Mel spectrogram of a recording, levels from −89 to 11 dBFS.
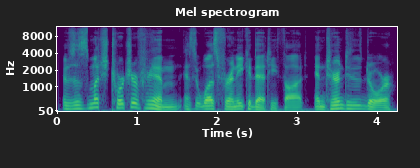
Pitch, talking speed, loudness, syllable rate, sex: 105 Hz, 280 wpm, -18 LUFS, 6.4 syllables/s, male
